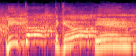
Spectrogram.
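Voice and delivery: high, loud, cocky closing jab; smug comeback. Acted. Fisherman rubs it in to the man on shore, cocky high jab. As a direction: finish the put-down with a grin. Fisherman snaps back at stranger.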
